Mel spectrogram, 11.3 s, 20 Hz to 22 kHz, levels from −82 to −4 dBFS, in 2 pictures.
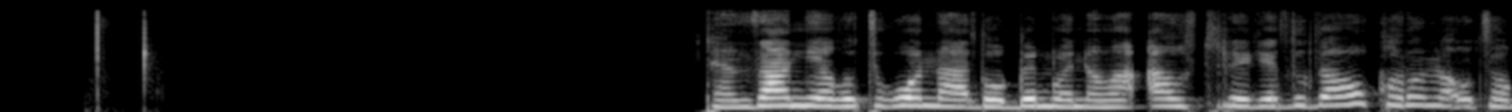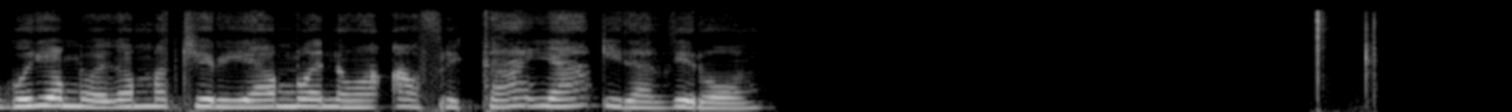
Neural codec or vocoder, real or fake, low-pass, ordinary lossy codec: codec, 32 kHz, 1.9 kbps, SNAC; fake; 14.4 kHz; none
